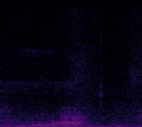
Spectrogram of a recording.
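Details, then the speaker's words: A pug dog snoring, said to snore a lot, heard in the background of a home recording; snoring. "can you hear that snoring sound that's my dog Lucy she's a pug and she snores a lot"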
